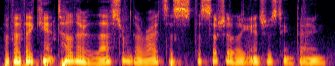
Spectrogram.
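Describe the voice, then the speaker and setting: A man's voice: mid-range voice, quick pace, creaky, a little hiss or hum. A young man streaming a game, chatting casually with viewers in a laid-back, rambling way full of fillers and restarts. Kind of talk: casual chat while gaming.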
